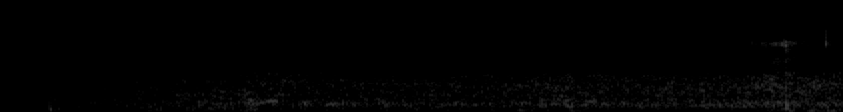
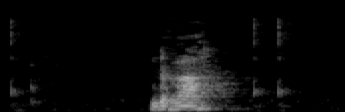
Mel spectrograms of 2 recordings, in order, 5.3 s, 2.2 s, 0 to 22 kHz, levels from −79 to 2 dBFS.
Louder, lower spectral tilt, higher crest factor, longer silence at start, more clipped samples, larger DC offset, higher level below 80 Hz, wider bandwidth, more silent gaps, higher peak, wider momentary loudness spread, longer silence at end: second, -65 LUFS vs -29 LUFS; second, -4 dB/octave vs -6.5 dB/octave; first, 28 dB vs 22 dB; second, 0.3 s vs 0.95 s; neither; neither; second, -84 dBFS vs -68 dBFS; first, 13 kHz vs 11.5 kHz; neither; second, -38 dBFS vs -12 dBFS; second, 10 LU vs 24 LU; second, 0 s vs 0.4 s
